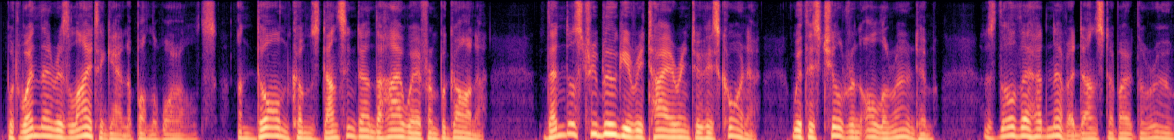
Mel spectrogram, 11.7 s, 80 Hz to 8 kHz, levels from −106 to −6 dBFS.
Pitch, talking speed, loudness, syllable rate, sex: 130 Hz, 205 wpm, -18 LUFS, 5.8 syllables/s, male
